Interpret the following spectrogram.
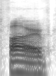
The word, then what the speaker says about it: Favre: Not a single even like way to understand that it would be pronounced Favre. Just you got to know that f a v for some reason just says Favre.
